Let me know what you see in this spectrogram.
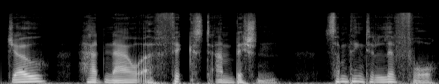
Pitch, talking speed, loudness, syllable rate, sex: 100 Hz, 125 wpm, -20 LUFS, 4.3 syllables/s, male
